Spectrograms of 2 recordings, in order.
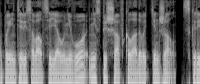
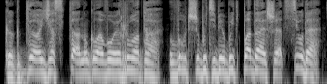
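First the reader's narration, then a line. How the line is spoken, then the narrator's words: Pained hiss through teeth. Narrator (Russian): Скрипя зубами, от едва скрываемой боли прошипел он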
